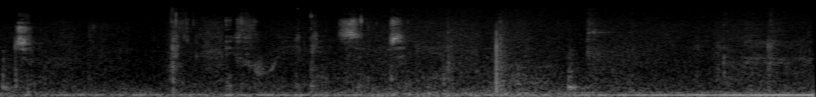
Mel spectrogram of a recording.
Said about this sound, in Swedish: Jag kollar igenom fusklappen med frågor om jag skulle få hjärnsläpp och hör plötsligt mig själv gå och viska formuleringar på engelska där i ensamheten.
